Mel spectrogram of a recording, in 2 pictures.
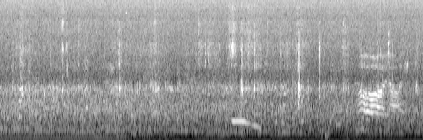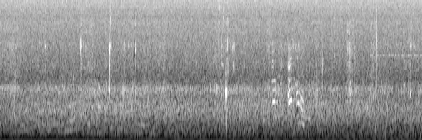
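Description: Quiet outdoor ambience: a faint steady hiss with scattered small clicks, and now and then brief faint voices in the distance.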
